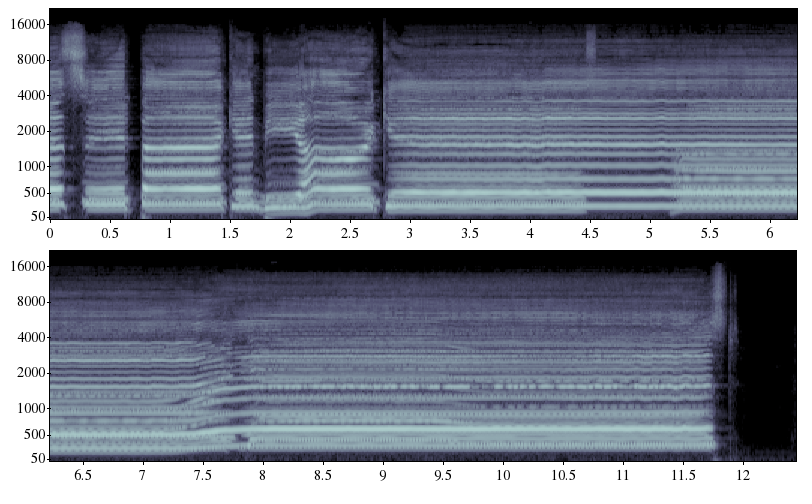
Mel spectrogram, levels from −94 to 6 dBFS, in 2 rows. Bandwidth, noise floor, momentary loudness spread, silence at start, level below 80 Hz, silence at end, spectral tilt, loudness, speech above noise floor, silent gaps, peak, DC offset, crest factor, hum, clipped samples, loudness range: 15.5 kHz; -67 dBFS; 4 LU; 0 s; -64 dBFS; 0.6 s; -2.5 dB/octave; -19 LUFS; 48 dB; none; -4 dBFS; under 0.1%; 14 dB; none; under 0.1%; 1 LU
